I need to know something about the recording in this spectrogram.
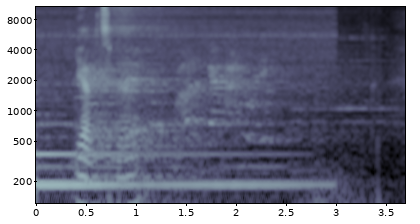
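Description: A man speaks through a microphone over loudspeakers.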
